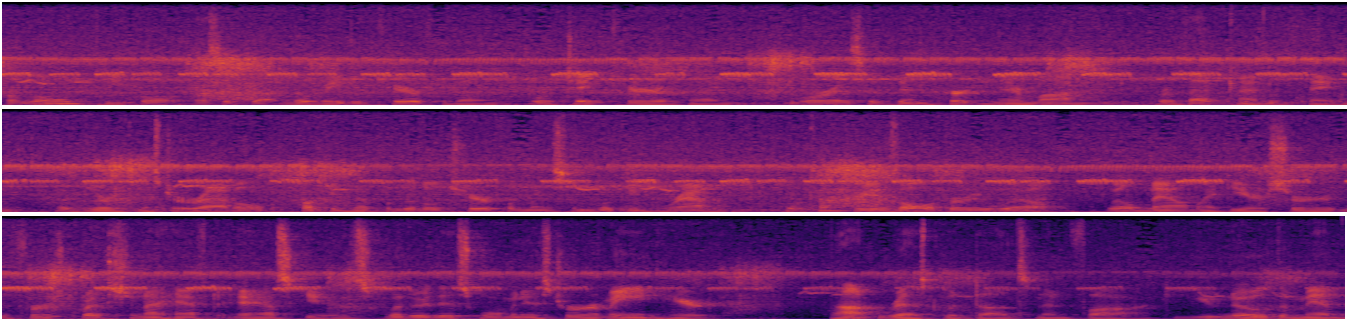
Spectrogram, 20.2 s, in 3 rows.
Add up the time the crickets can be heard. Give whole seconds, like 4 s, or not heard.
20 s.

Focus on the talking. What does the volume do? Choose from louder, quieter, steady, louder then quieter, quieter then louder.
steady.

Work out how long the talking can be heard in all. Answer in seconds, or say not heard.
20 s.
